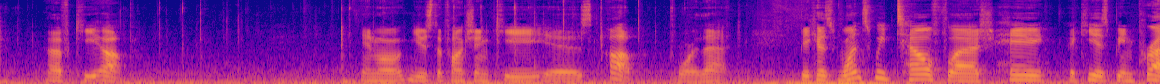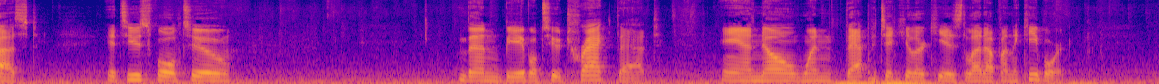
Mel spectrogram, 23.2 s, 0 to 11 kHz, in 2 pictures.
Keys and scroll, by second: 0.0-1.5 typing, 4.1-6.9 typing.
